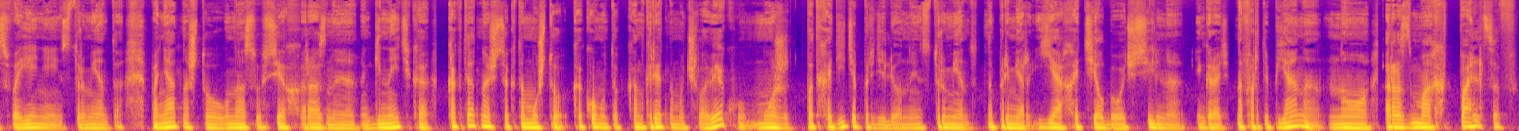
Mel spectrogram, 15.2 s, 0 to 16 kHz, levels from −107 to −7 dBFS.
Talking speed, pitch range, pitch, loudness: 140 wpm, 100-115 Hz, 110 Hz, -17 LUFS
